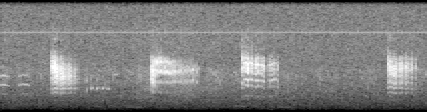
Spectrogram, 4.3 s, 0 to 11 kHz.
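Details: Wild aquatic warbler calling from grass at 53.29 N, 22.60 E, watched through a telescope, giving four short, quiet, buzzy chattering bursts about one second apart, each a rapid rattle of high notes, over steady faint hiss.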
